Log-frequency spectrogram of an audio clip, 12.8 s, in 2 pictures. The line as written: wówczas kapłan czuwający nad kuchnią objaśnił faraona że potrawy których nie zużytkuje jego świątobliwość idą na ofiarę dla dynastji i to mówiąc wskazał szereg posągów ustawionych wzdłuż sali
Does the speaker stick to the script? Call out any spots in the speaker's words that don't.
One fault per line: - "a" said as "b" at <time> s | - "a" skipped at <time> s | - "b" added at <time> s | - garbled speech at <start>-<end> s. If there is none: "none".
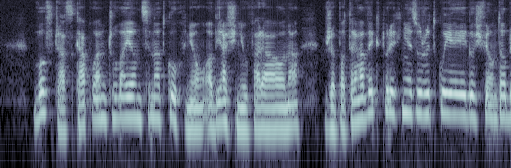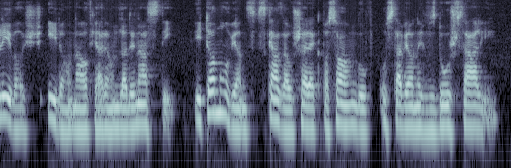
none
